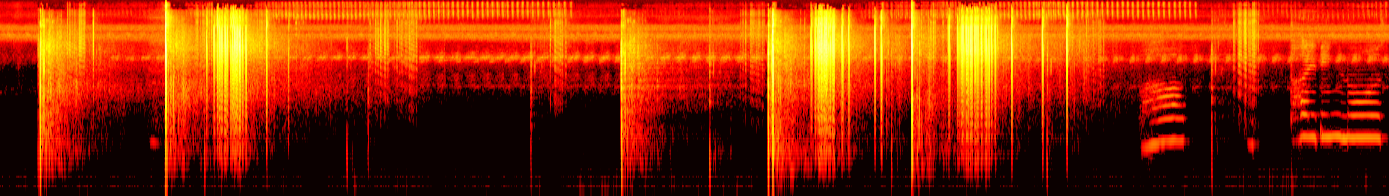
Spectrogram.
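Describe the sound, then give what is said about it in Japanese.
Sharp fireworks bursts pop and crackle in irregular clusters, some loud with crackling tails, separated by quiet gaps, with faint chirping voices toward the end. “とっても花火です。”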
